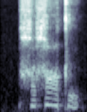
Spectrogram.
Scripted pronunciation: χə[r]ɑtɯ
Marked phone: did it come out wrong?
yes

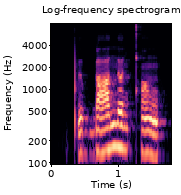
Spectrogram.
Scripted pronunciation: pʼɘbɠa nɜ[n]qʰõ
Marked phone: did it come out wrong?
no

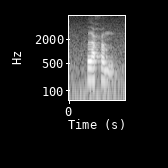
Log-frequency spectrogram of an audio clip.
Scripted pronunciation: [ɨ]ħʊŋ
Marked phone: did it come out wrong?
yes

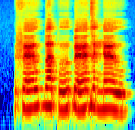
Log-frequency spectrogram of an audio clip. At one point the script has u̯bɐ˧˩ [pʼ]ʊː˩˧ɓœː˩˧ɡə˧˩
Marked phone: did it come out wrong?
yes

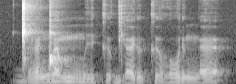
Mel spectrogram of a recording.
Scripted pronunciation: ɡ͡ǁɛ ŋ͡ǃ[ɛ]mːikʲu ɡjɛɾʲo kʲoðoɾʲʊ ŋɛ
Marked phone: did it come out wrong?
no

